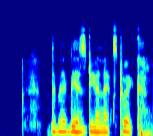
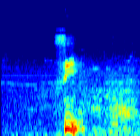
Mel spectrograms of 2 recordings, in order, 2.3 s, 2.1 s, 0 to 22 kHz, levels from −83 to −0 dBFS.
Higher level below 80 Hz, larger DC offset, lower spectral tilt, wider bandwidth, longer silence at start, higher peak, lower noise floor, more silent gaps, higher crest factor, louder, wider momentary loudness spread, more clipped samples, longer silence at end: first, -48 dBFS vs -54 dBFS; neither; about the same, -5.5 dB/octave vs -6 dB/octave; first, 9.6 kHz vs 7.8 kHz; second, 0.45 s vs 0.95 s; second, -8 dBFS vs -2 dBFS; second, -48 dBFS vs -54 dBFS; neither; about the same, 16 dB vs 18 dB; second, -23 LUFS vs -16 LUFS; second, 8 LU vs 24 LU; neither; second, 0 s vs 0.15 s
